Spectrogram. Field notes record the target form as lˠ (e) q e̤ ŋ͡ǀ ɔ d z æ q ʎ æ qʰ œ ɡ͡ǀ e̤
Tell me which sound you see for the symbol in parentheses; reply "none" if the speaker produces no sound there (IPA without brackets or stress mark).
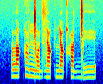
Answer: e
